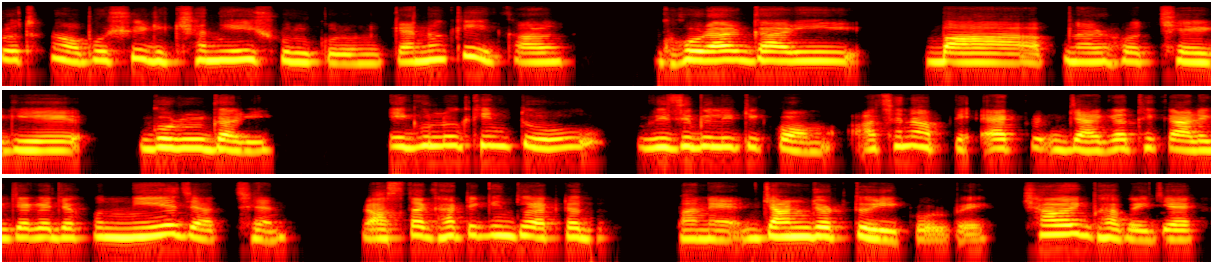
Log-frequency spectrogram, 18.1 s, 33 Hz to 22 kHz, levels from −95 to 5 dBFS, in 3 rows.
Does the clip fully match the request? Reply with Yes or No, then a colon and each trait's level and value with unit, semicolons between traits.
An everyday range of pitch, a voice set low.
No: average, 3.0 semitones; high, 235 Hz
